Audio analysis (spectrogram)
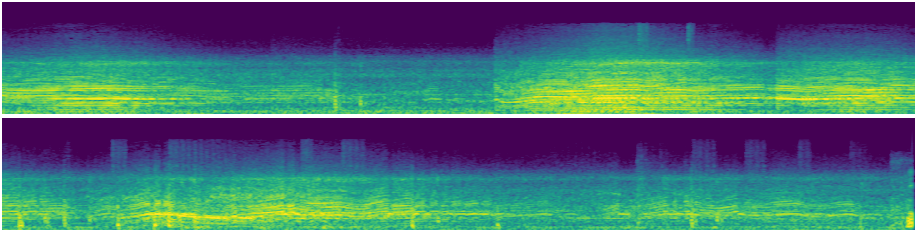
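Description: A drift car on high-adhesion Pro settings accelerates hard during competition qualifying, its engine revving and rising in pitch with some tire noise, heard at a distance as the car runs past.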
